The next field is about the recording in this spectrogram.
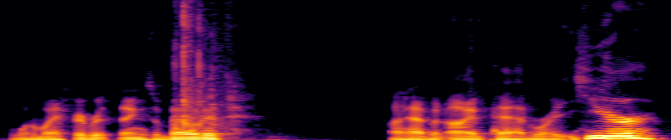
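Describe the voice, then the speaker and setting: A man's voice: low voice, huge pitch swings, moderate pace, mellow, lo-fi sound, slight background noise. A man giving a semi-scripted product review, explaining features step by step in short phrases.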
